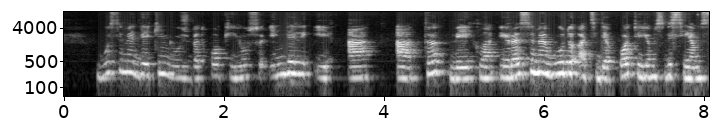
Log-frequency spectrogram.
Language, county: Lithuanian, Šiauliai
